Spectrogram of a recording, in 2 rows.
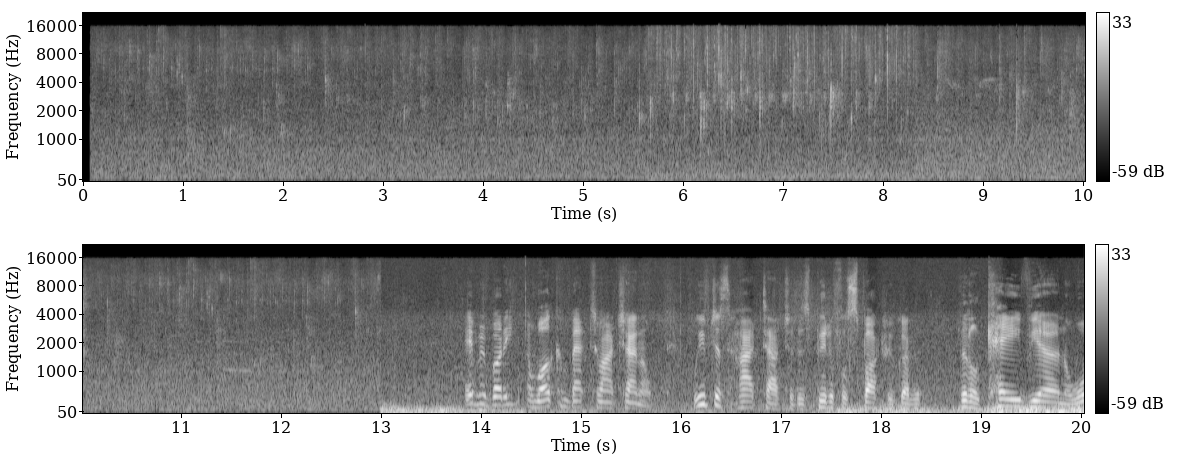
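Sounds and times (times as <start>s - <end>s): water trickling: 0.1s - 17.3s
drops splashing into pool: 5.3s - 10.4s.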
